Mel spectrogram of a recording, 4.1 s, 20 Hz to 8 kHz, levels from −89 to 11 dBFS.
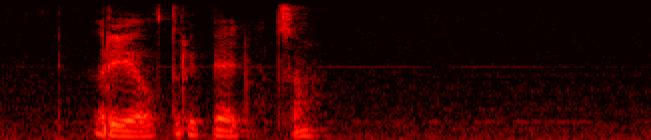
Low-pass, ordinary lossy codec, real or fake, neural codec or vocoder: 7.2 kHz; AAC, 48 kbps; real; none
